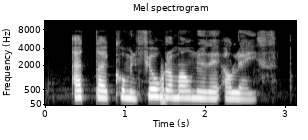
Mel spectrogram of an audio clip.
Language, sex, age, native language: Icelandic, female, 12, Icelandic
